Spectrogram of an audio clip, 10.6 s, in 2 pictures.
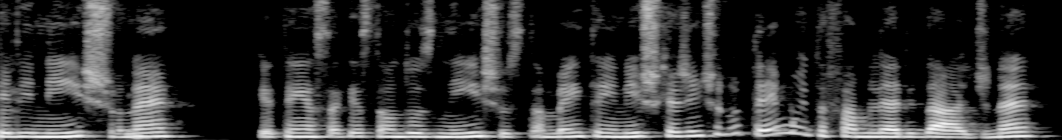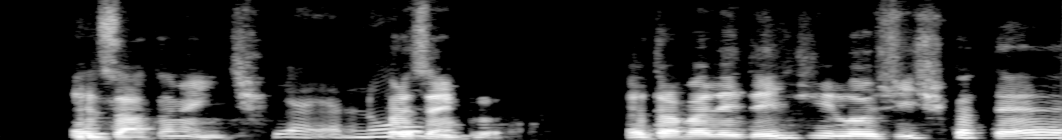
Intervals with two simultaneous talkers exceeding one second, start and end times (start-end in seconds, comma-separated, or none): none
